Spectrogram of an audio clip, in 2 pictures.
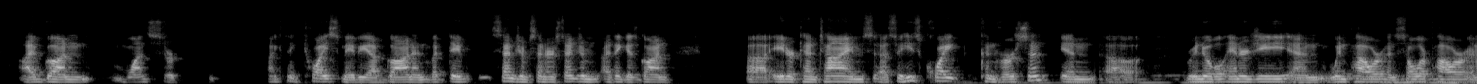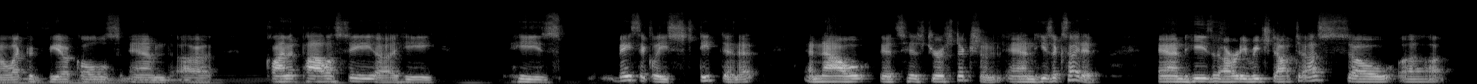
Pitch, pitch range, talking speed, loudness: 125 Hz, 110-135 Hz, 140 wpm, -26 LUFS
